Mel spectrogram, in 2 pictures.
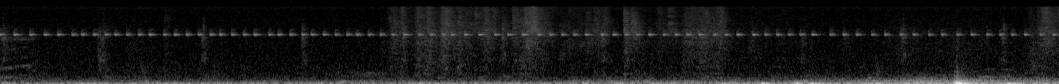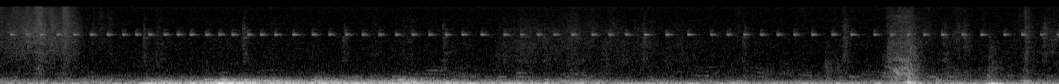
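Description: Low thuds and rumbling from a floor overhead, with a sharp thump about ten seconds in and a louder stretch of heavy thumping soon after, which the recorder takes for an upstairs neighbour stomping and dropping things on purpose. A faint, steady, high-pitched pulsing whine runs underneath.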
